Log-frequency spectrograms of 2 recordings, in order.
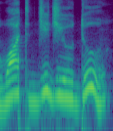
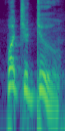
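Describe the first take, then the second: First: The word did is said fully and separately. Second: Did shrinks to a d sound joined to what. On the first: This is the form taught in school. "Que é o que a gente aprende na escola" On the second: This is how people ask naturally in real life. "o what vai terminar com som de D"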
